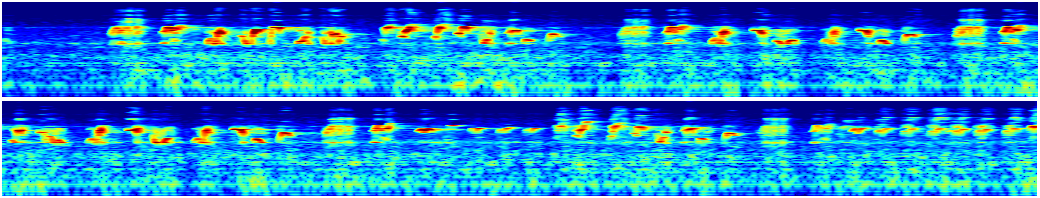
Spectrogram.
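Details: Caged cream-vented bulbul, caught from the wild, pouring out a long, busy stream of rapid bubbling and chattering notes in clustered phrases, barely pausing throughout.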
